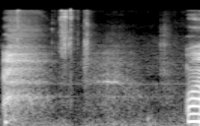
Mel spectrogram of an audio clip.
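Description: A few faint clicks of loose coins being slid apart by hand on a paper page, about half a second to a second in.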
